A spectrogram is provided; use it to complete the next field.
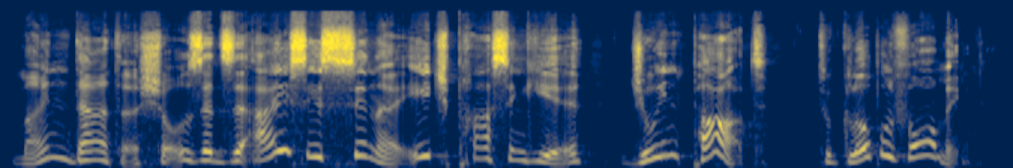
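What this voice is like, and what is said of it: Weird put-on accent. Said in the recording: “That's a weird name for that accent ... I'm committed to the accent”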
